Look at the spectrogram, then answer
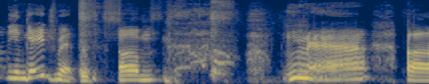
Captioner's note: laughs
